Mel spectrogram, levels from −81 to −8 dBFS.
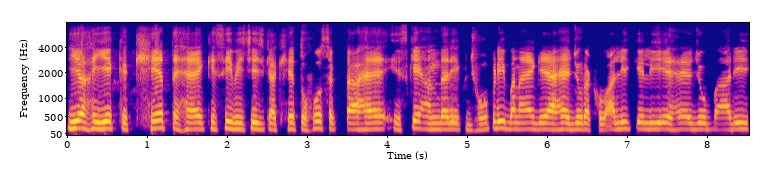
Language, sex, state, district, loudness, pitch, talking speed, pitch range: Hindi, male, Bihar, Purnia, -16 LUFS, 170 Hz, 190 wpm, 165-175 Hz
